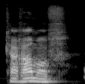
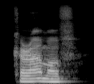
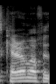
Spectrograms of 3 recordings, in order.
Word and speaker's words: Karamov: It's all in the stress, so syllable stress. So it's Nikita Karamov, or Karamov. But I guess Karamov is actually way easier to say for the English ear.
